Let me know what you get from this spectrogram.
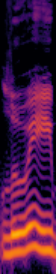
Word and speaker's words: Louis: It's spelt Louis, but for some reason, we call it Louis.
